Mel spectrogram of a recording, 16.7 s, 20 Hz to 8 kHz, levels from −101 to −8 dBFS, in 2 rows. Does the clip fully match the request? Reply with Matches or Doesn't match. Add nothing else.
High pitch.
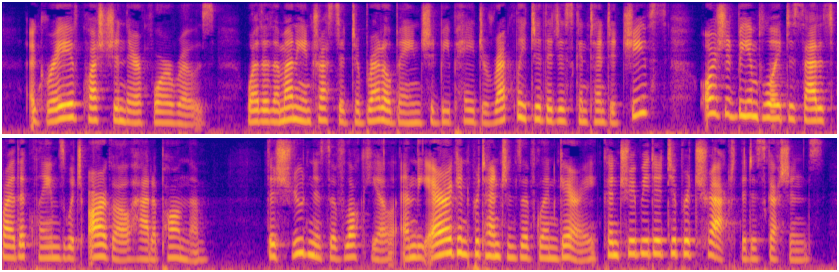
Matches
